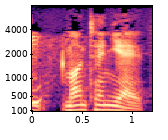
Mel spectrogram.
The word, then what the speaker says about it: Luc Montagnier: Luc Montagnier.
